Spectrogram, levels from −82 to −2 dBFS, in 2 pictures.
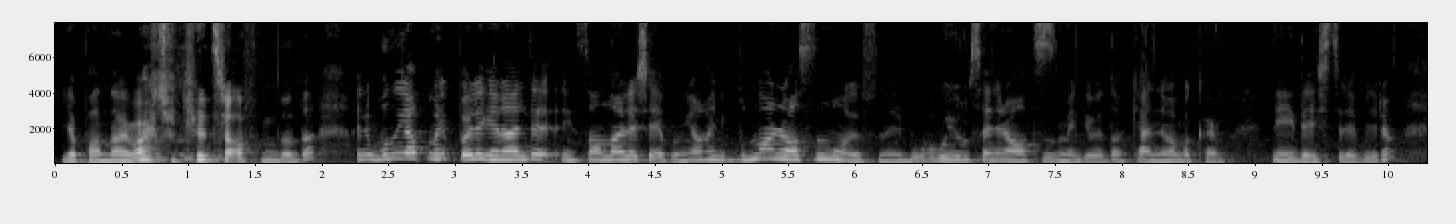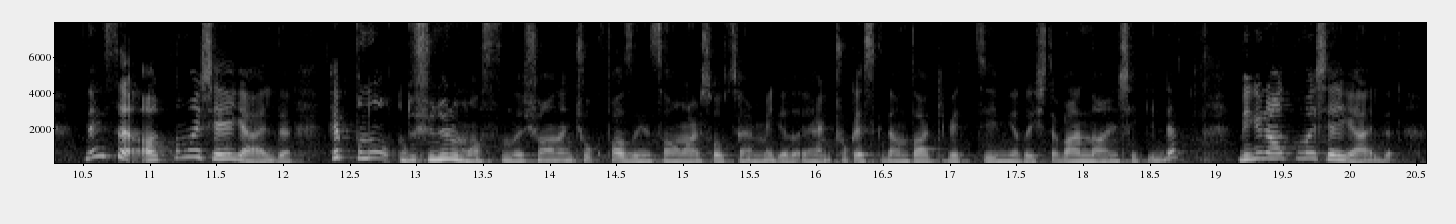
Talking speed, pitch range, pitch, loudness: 190 wpm, 175-255 Hz, 205 Hz, -35 LUFS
